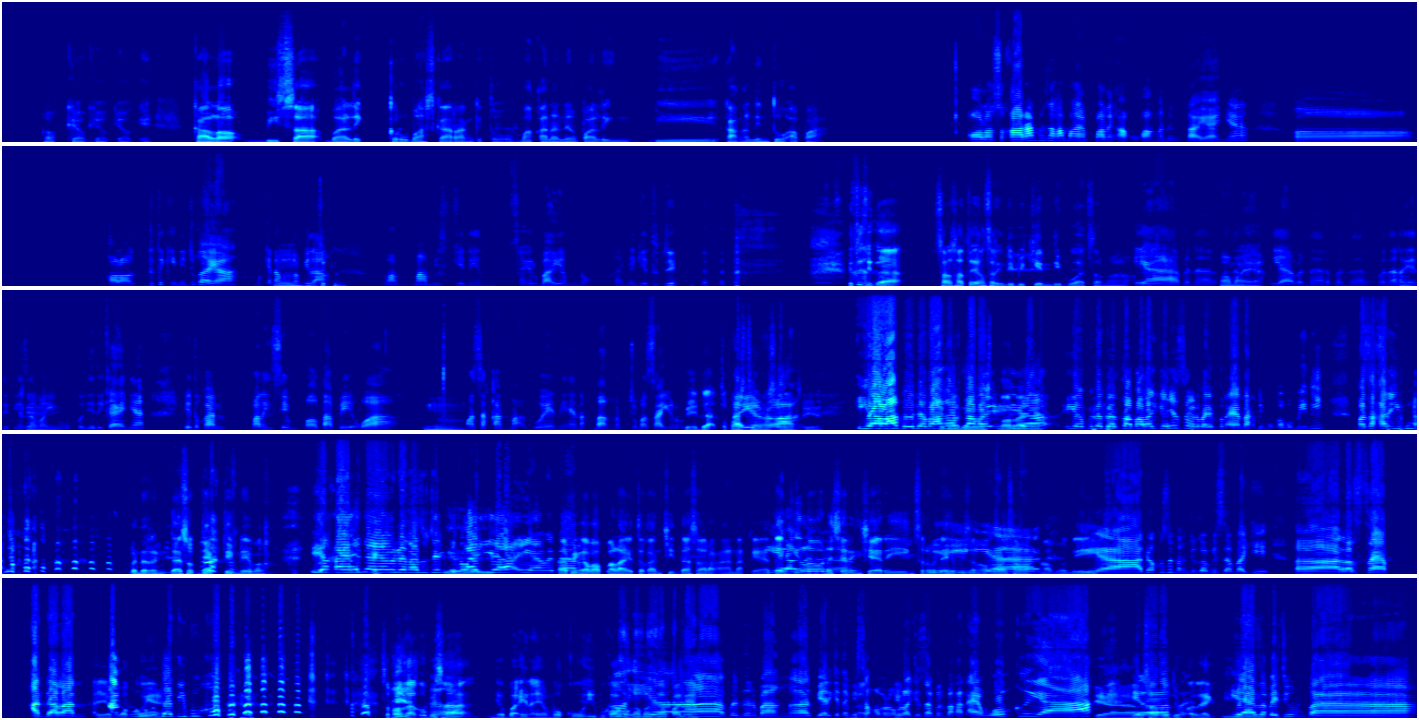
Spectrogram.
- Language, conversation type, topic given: Indonesian, podcast, Makanan apa yang membuat kamu merasa seperti di rumah meski sedang jauh?
- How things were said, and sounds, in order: tapping; other background noise; chuckle; laughing while speaking: "gitu deh"; laugh; tsk; laugh; chuckle; laughing while speaking: "gue"; laugh; in English: "sharing-sharing"; laugh; laugh; drawn out: "jumpa"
